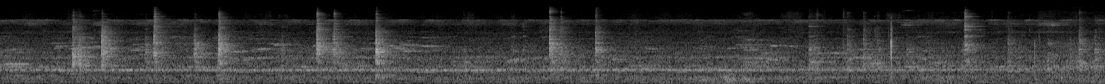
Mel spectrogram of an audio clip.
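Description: An electric tapping machine whirs steadily.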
